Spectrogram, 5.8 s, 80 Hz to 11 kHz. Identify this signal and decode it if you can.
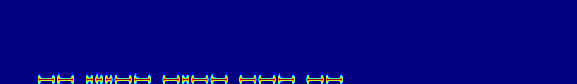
Morse code, heard as a keyed tone, about 25 wpm, 700 Hz. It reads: M3YOM
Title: DXCC-100 Call Signs - 5 Characters - Repeated 3x - 25wpm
